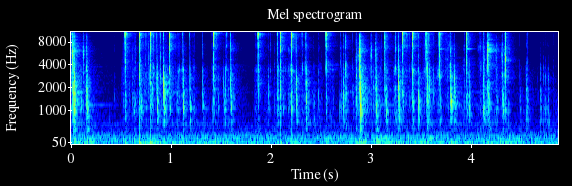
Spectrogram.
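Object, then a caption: Plastic mechanical keyboard. Both hands type with fingertips and nails on a pink backlit mechanical keyboard with plastic keycaps. About 25 sharp, bright clicks fall in an uneven rhythm over a faint low hum, each dying away almost instantly.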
